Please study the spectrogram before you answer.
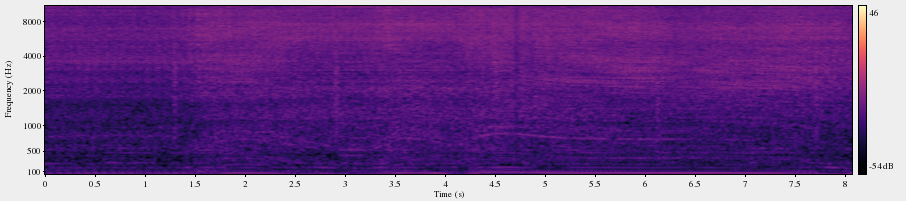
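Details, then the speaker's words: Peugeot 205 GTI restoration with ported and polished engine, freshly running: deep idle that lumps and wavers unevenly; rough idle, cause unknown, may need distributor adjustment. "Even though it's ported and polished, it should still sound smoother than this. Regardless, it's still brilliant to hear the car firing up and shouldn't be too difficult to get it to run smoothly."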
